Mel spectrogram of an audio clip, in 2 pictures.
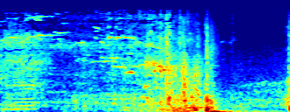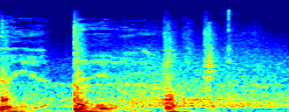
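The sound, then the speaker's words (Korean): A worn bus door squeals and creaks open with a few harsh scraping screeches and knocks, fairly loud over a steady low rumbling background, with no one speaking. It is the entry door of a bus disguised as a tour bus, stopped at night on wheels wrapped in thick chains, just after its engine stops. “낡은 새소리를 내며 출입문이 열린다.”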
